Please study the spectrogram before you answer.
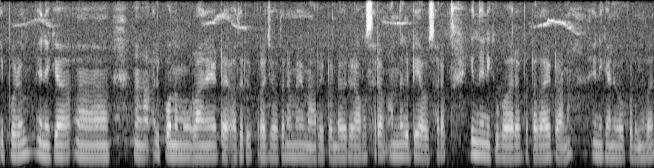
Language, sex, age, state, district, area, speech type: Malayalam, female, 30-45, Kerala, Alappuzha, rural, spontaneous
